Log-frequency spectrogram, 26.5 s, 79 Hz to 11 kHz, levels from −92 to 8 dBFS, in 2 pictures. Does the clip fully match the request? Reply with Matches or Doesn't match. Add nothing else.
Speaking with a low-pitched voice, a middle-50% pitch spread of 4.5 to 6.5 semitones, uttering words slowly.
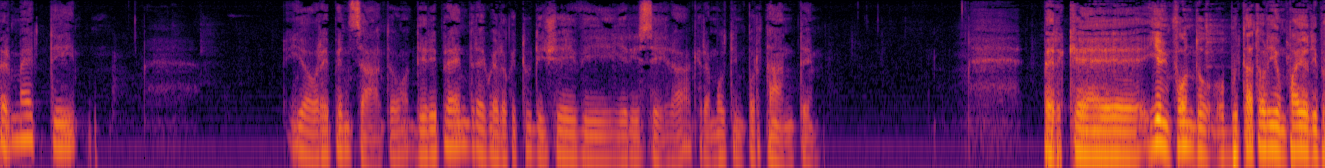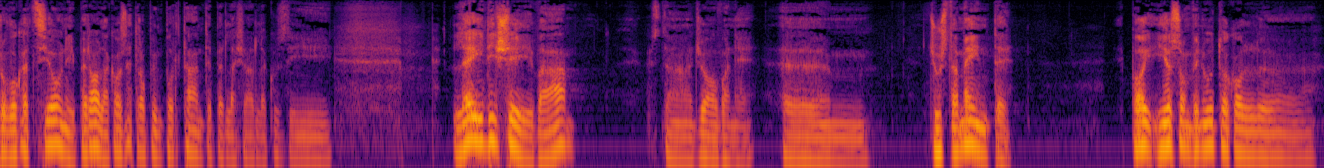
Matches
